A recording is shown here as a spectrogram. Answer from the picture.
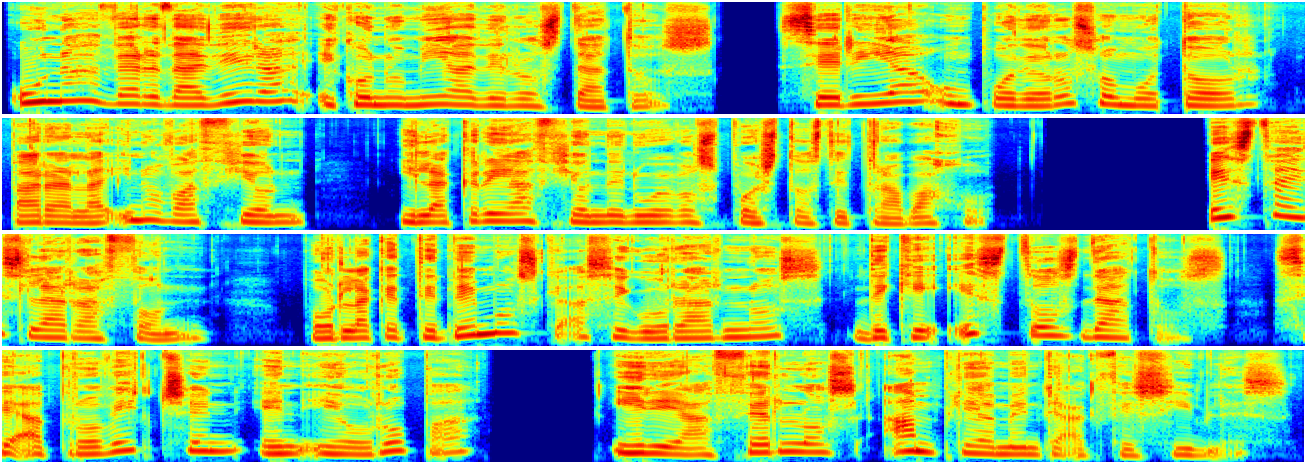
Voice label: Spanisch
